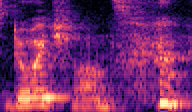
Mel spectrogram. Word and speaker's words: Deutschland: is from hijab deutschland i hope i pronounced that deutsche lund deutsche land deutschland yes deutschland so um i will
